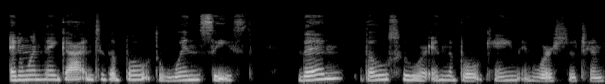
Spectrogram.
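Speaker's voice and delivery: usual speaking voice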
